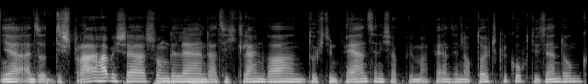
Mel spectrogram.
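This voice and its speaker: The speaker is a man. He talks at a moderate pace with fairly even intonation. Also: very clean recording, silent background. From Kosovo. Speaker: concrete plant foreman. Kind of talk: interview. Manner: halting.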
